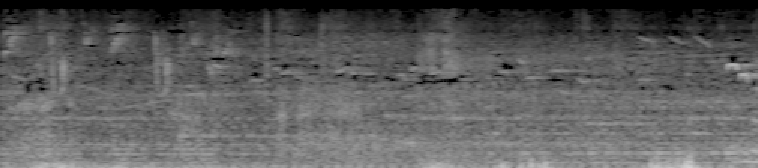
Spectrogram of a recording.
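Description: Irregular low thumps of footsteps and handling knocks on a phone microphone while walking over grass, with faint bird chirps behind.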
